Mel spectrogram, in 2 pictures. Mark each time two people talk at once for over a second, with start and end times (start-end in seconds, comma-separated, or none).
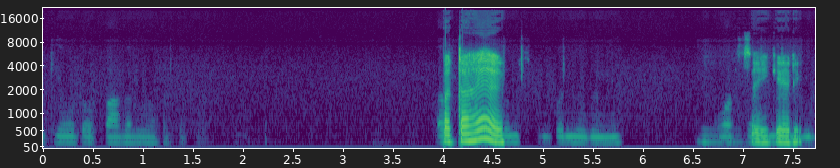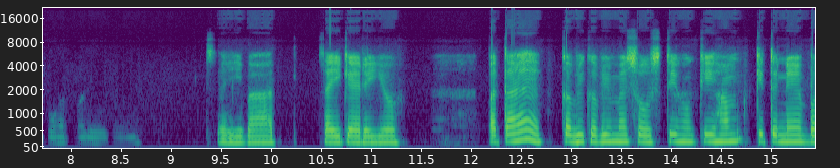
none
